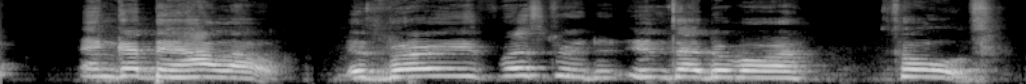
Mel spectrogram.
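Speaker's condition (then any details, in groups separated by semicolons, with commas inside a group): Cerebral palsy; present from birth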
